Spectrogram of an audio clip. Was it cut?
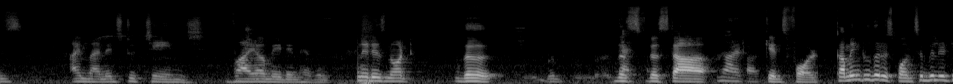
yes; 2 cuts; at 3.6 s, 8.2 s

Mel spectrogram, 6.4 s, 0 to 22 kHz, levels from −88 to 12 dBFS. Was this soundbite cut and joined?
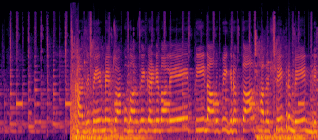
yes; 1 cut; at 1.4 s

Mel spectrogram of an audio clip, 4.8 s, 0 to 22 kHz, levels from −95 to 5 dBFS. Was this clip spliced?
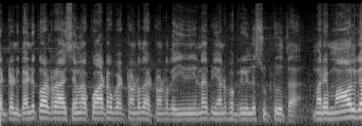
no; 0 cuts

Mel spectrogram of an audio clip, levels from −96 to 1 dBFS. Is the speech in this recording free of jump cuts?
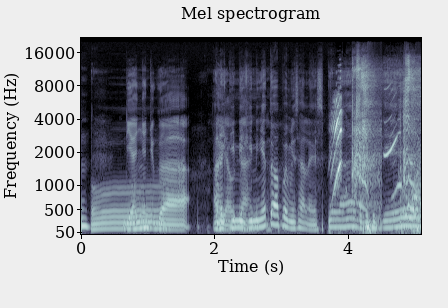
yes; 0 cuts

